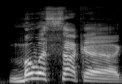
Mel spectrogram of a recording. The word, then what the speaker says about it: Mobasaka: pari so we're back with another Champions manager MOA Sokka game oh my gosh I said it right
